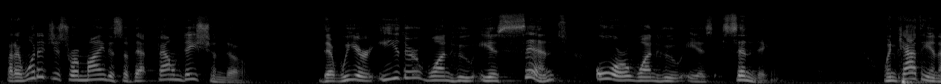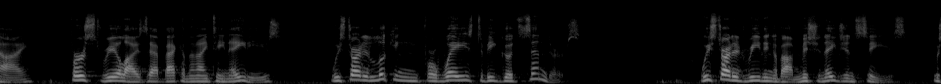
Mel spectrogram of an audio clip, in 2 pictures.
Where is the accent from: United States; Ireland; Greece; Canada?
United States; California; We're from Southern California.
